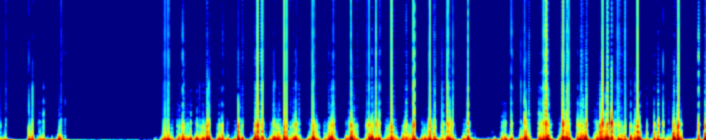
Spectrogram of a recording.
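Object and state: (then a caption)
Felt pad. A hooked metal dental scaler tip, held by fingers with long nails, scratches and pokes the surface of a small square beige felt pad fixed on a clip-on microphone. A rapid run of short, dull, low-pitched scratchy thumps follows an opening burst and a brief pause, with almost no high-frequency content and no ring after each stroke.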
